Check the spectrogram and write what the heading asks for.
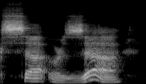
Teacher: is you know sort of up here near the top teeth there's a very tight constriction at the alveolar ridge it's not probably quite blocking airflow but it's making it flow through a very narrow cavity probably hitting these top teeth and making lots of strident noise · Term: anterior fricative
